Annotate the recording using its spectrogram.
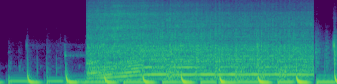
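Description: A racing car engine at full throttle, its pitch rising and then holding steady at high revs, comes in about a second in over an electronic dance track with a steady beat, and cuts off abruptly just before the end.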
